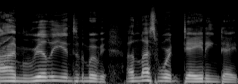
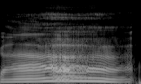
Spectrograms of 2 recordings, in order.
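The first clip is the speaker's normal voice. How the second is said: long drawn-out "ahh" of awe; imitated audience gasp. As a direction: mimic a whole theater going "ahh". Imitates audience reacting to preview.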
